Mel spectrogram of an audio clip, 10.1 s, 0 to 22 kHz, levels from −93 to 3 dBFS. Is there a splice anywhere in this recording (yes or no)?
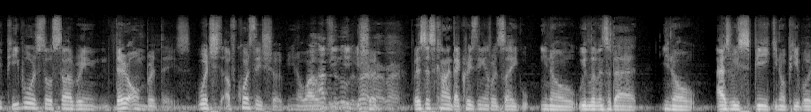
yes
